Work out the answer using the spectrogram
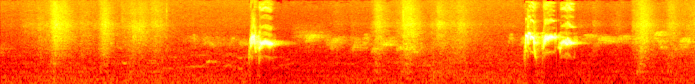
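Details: Female red-whiskered bulbul, a cage bird, calling to stimulate a male or for pairing: two loud, sharp three-note bursts, rising then dropping, about three seconds apart, with faint softer chirps from other birds between.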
